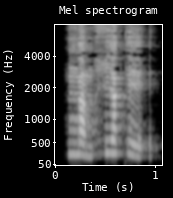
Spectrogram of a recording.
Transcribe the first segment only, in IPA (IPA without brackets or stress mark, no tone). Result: ŋ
